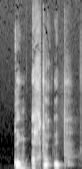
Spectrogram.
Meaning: inflection of achteropkomen: 1. first-person singular present indicative 2. second-person singular present indicative 3. imperative
- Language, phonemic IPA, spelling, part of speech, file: Dutch, /ˈkɔm ɑxtərˈɔp/, kom achterop, verb, Nl-kom achterop.ogg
